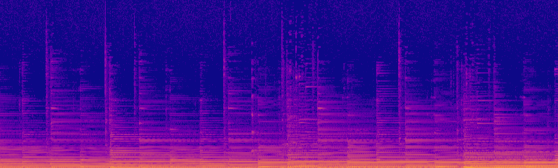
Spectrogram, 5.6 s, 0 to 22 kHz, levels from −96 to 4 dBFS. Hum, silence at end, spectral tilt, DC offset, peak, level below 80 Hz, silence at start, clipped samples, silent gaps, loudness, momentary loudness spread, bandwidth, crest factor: none; 0 s; -8 dB/octave; under 0.1%; -12 dBFS; -50 dBFS; 0 s; under 0.1%; none; -29 LUFS; 7 LU; 12.5 kHz; 16 dB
